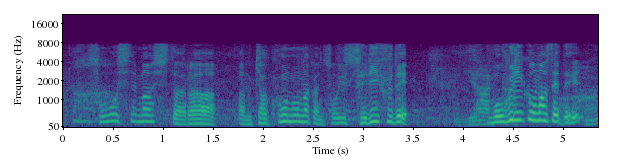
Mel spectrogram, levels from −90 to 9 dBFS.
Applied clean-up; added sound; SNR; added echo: none; none; none; none.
